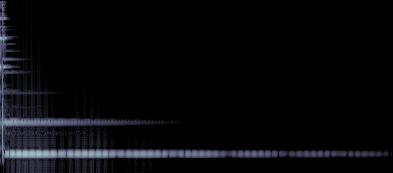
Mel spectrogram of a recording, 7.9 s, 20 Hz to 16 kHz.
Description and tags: Just listen to the beautiful pure sounds of those glasses :3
